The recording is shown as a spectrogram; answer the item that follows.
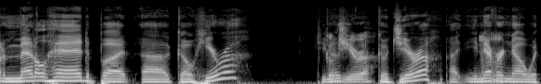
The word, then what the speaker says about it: Gojira: Gojira. So you do pronounce the J. Yeah, Gojira.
